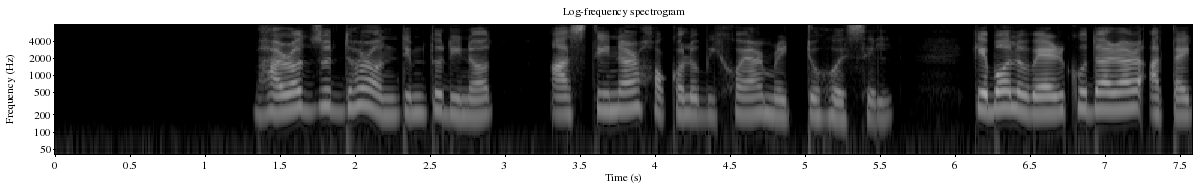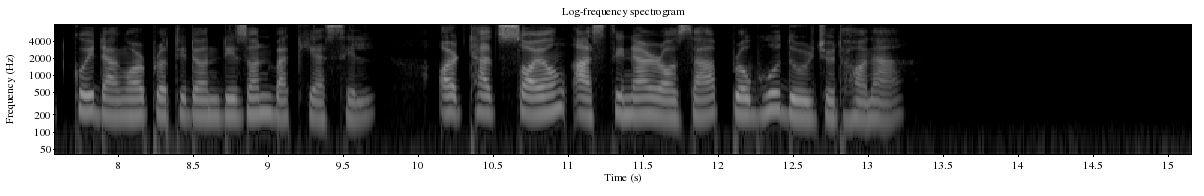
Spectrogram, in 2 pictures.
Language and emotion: Assamese, neutral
